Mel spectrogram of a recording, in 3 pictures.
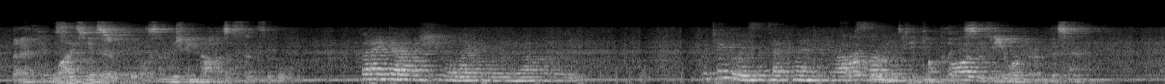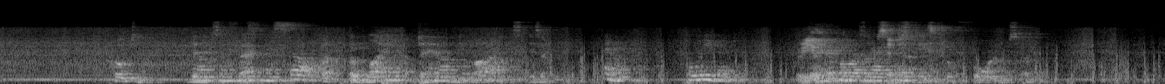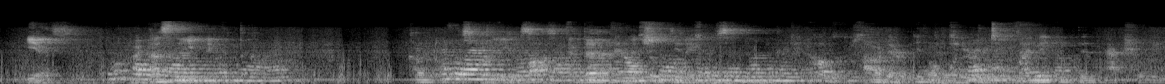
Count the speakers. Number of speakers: three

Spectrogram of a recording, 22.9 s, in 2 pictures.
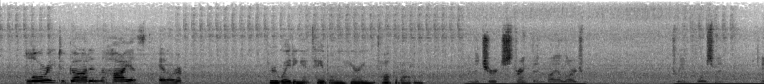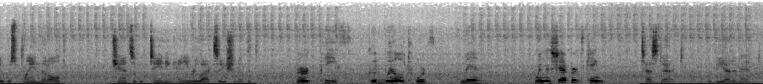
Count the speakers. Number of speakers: three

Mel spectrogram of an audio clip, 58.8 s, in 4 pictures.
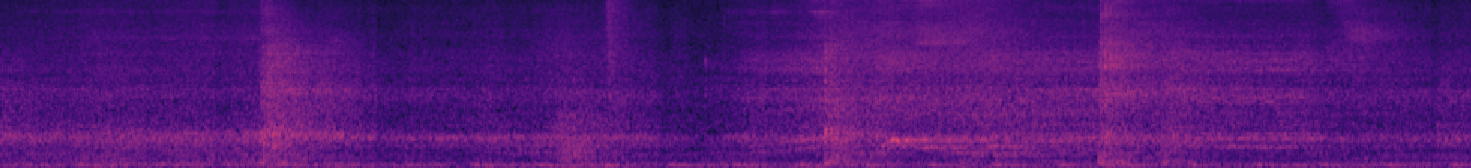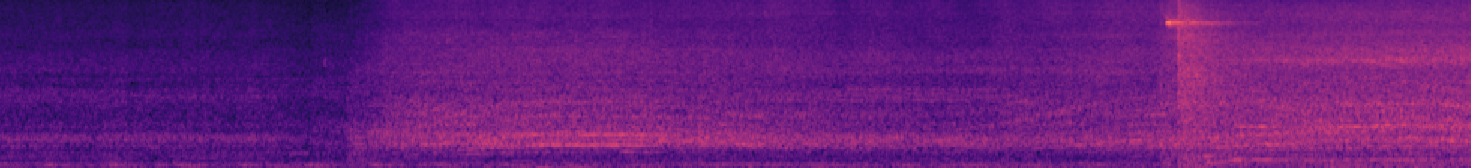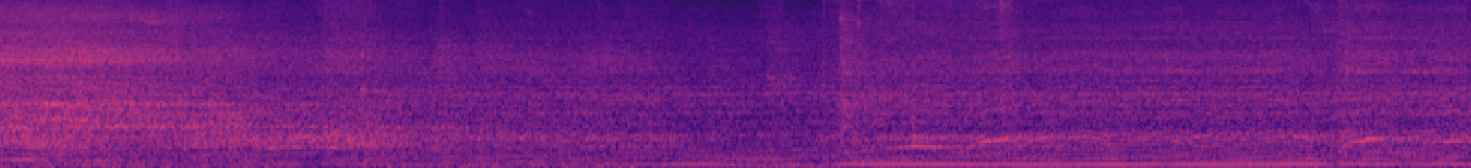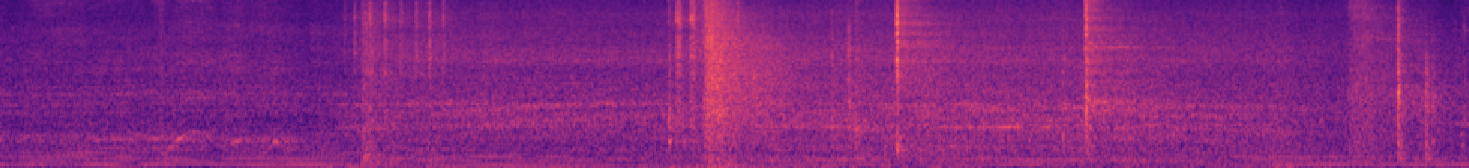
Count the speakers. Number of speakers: zero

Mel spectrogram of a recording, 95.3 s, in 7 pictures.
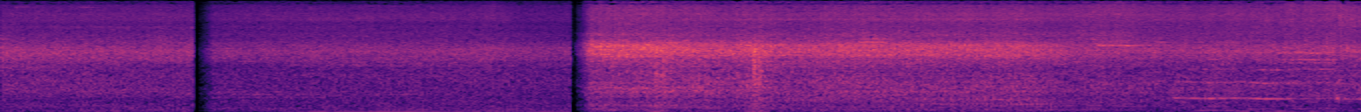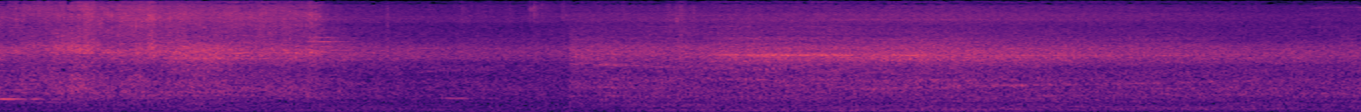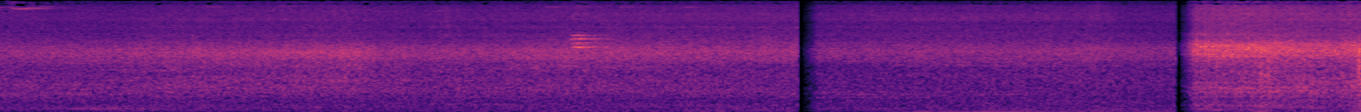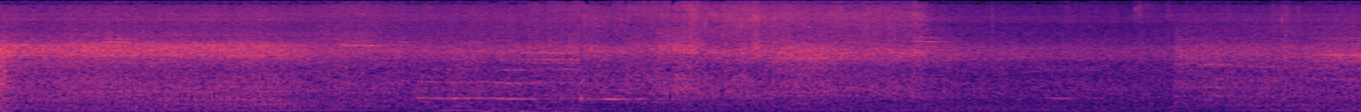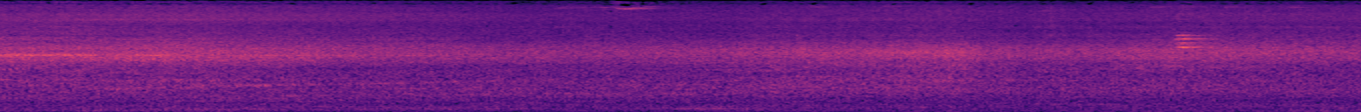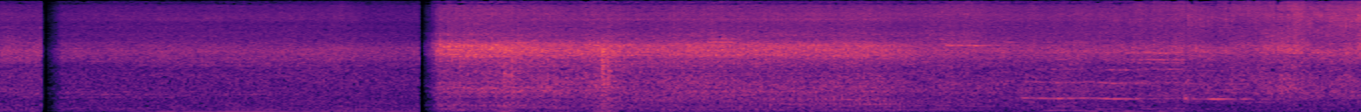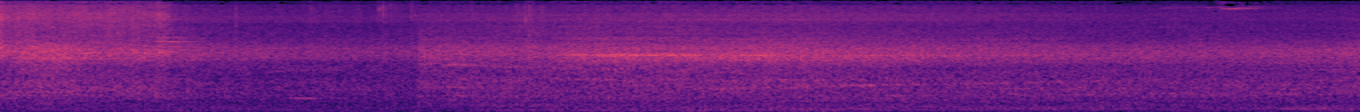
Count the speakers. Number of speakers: zero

